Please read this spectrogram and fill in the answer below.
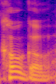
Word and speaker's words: Kogo: Oh, it's pronounced Kogo. Okay. Kogat is pronounced Kogo. Okay, I see.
